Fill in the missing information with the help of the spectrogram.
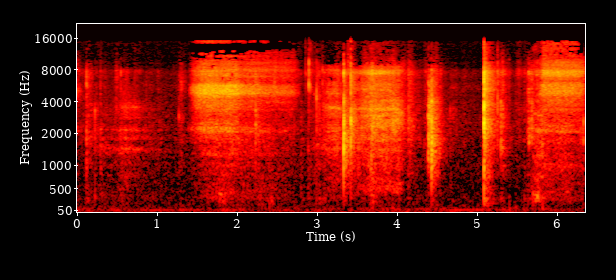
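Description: Faint handling noise: a few sharp clicks and knocks, with a couple of short breathy hisses. No machine is running.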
